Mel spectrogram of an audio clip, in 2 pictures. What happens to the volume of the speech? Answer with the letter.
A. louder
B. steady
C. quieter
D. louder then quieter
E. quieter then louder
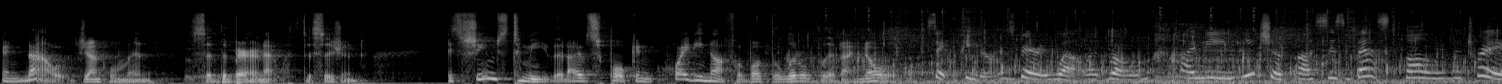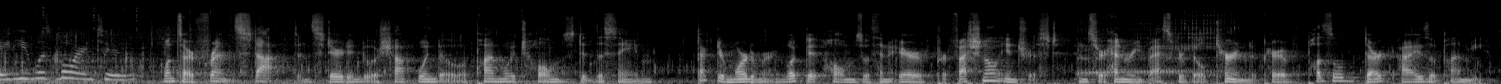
B.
